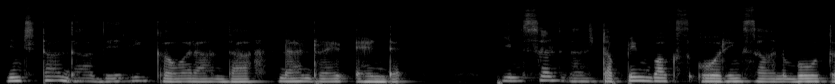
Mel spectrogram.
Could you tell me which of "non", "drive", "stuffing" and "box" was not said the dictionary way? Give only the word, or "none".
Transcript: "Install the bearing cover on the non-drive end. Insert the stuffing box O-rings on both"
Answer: stuffing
